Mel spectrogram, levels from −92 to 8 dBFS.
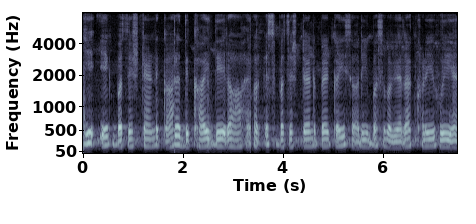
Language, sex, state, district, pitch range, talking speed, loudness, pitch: Hindi, male, Uttar Pradesh, Jalaun, 145-170 Hz, 170 wpm, -26 LUFS, 155 Hz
